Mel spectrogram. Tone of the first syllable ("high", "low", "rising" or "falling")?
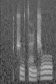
low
